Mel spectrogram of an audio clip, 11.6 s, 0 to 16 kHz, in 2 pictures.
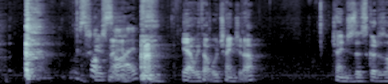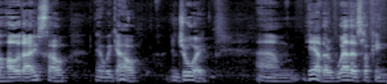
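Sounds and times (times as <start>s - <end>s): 
single sharp cough: 0.4s - 0.8s, 2.1s - 2.5s
speech: 1.3s - 4.0s, 5.0s - 11.6s.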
